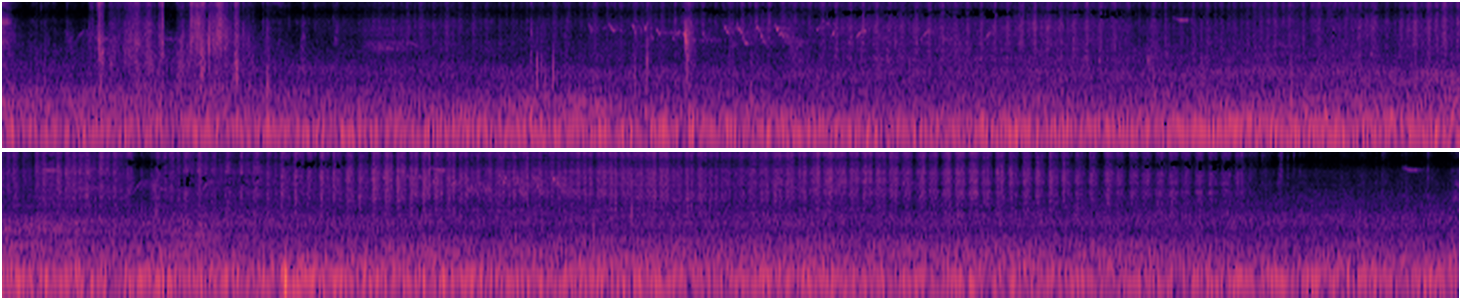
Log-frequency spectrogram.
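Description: A few footsteps on wooden deck steps in the first couple of seconds, then a steady low outdoor background noise with light rubbing.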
